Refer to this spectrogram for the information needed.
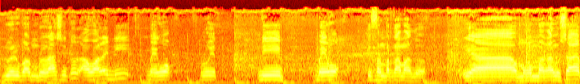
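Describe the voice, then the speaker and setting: Over noticeable background noise, a man talks at a fairly quick pace in a fairly high pitch, with monotone, flat intonation. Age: 30s. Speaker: small business owner. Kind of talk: testimonial. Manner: casual.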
